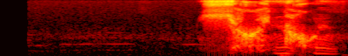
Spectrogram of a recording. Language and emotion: Russian, angry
